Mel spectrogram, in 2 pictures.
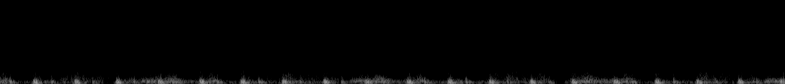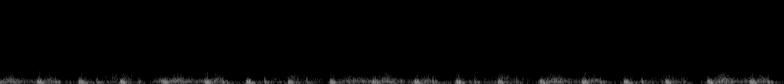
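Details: Heart sounds during leg wrench exercise, pounding felt up to the subclavian artery: fast, strong, regular heartbeat roughly 140 beats a minute with pounding thumps; rapid forceful heartbeat during exertion.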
